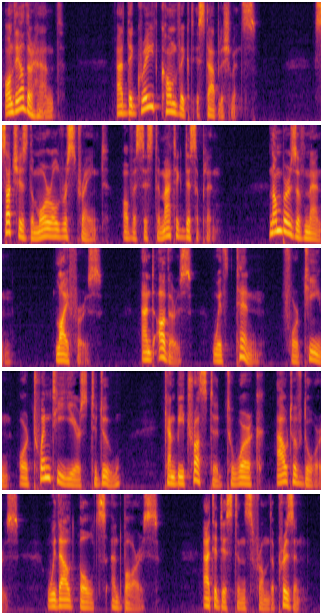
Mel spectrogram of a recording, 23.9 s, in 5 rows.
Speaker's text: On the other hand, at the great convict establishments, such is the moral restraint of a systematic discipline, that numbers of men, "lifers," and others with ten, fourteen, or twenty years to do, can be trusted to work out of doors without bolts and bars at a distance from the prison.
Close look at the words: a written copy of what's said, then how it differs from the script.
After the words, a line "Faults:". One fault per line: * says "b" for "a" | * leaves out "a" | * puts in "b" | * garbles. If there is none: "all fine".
On the other hand, at the great convict establishments, such is the moral restraint of a systematic discipline, numbers of men, "lifers," and others with ten, fourteen, or twenty years to do, can be trusted to work out of doors without bolts and bars at a distance from the prison.
Faults:
* leaves out "that"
